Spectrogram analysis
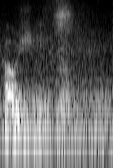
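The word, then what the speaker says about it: Cauchy: pronounced Koshi and Koshi did a lot of important things in mathematics.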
